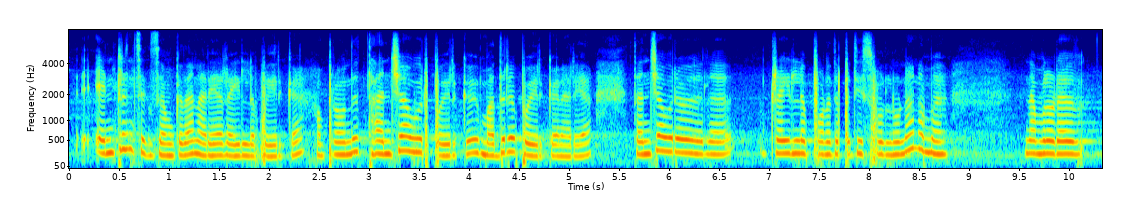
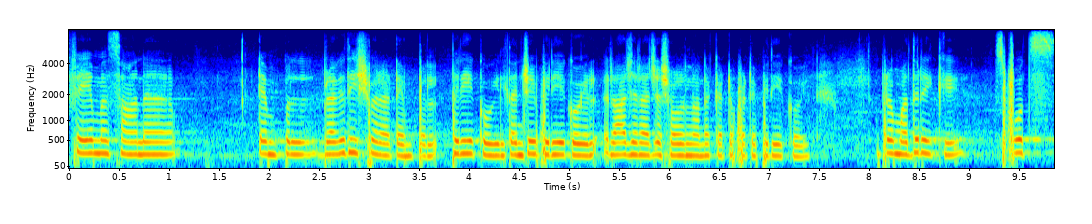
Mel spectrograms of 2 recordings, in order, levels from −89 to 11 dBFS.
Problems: background sounds at intervals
